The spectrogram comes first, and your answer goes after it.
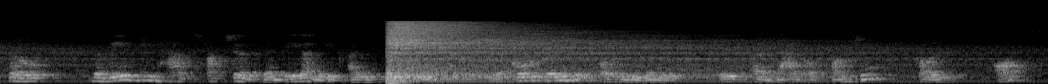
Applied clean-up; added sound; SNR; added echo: none; Crash cymbal; 3 dB; reverberation time 0.7 s.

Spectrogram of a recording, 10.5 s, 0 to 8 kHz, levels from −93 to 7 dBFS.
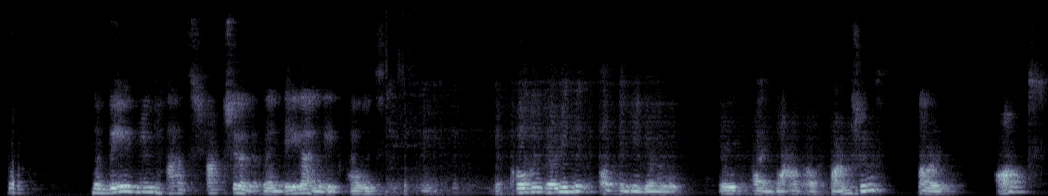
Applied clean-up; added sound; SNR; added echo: neural mask model DeepFilterNet 3.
